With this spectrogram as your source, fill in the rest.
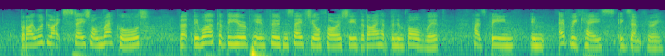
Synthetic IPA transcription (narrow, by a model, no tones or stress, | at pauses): b̥ʌɾaɪwədˡlaɪk̚tʰə̥steɪɾn̩ɹɛkʰəd̪̚ | ðəʔðəwɜˑkəvðɨjɔːɹəpʰĩə̃nfʉːdn̩seɪftiɔθɔɹɨtiðəɾaɪəvbɨ̃nɨ̃ɱvɑlˠvd̚wɪð̥ | əzbĩn | ʔɪ̃n | ʔɛvɹikʰeɪsɪ̰ɡzɛ̃mpʰləɹi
